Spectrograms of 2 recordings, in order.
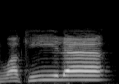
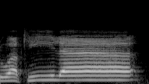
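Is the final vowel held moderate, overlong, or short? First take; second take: moderate; overlong. First: The final vowel is held for two beats. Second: The final vowel is stretched well beyond two beats. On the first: The speaker calls it right. "وإنما حركتين وكيلا" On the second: The speaker calls it wrong. "لا تقل وكيلا"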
